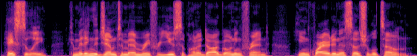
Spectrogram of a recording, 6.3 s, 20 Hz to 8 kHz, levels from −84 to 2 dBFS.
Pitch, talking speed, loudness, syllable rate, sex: 130 Hz, 180 wpm, -16 LUFS, 5.9 syllables/s, male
